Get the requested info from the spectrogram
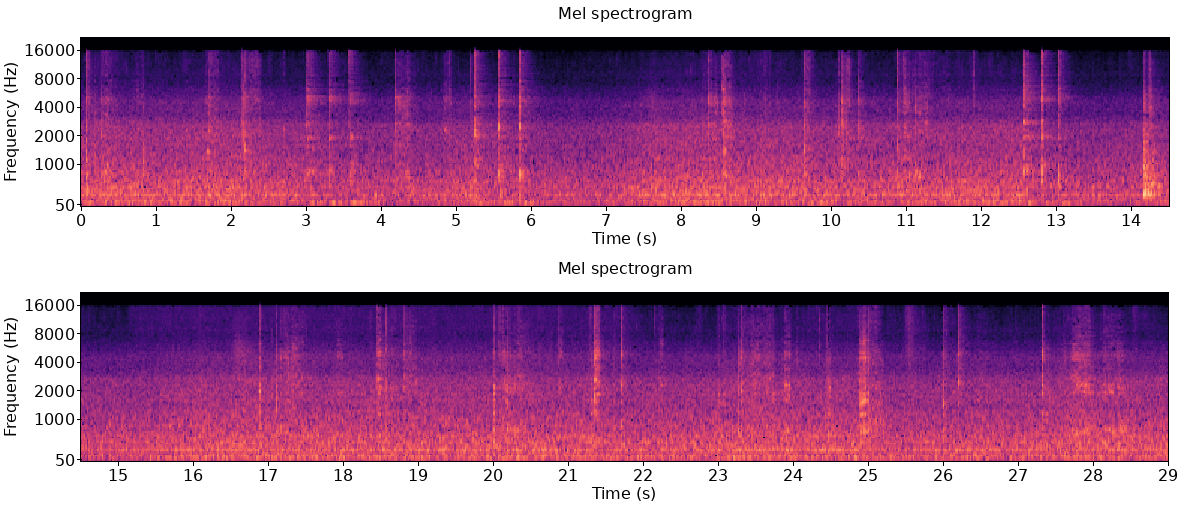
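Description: Metal spoon stirring a thick stew in a stainless steel pot, scraping and clinking irregularly against the pot's side and bottom, with one louder knock about halfway through. A steady hum runs underneath.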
